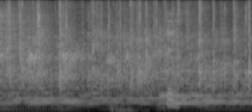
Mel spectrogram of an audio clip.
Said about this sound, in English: Are you clapping?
